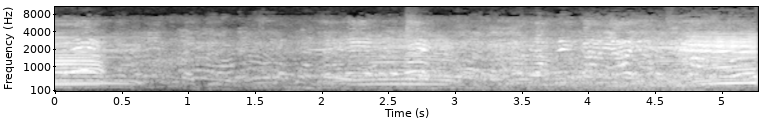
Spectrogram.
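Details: Madrasin calves, a Madura crossbreed, being looked over for sale; a drawn-out moo opens the moment and another rises at the end, with steady crowd chatter and voices filling the gap between.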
